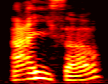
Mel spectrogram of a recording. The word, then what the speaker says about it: Aïssa: Ça vous fera sortir la lettre Ain. C'est juste un petit truc pour prendre l'habitude et pour prononcer désormais correctement Saïd, Omar, Aïssa et d'autres.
